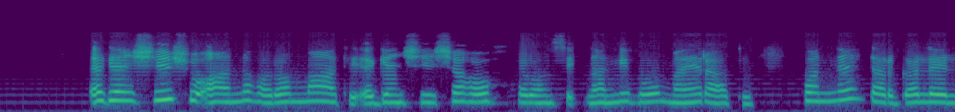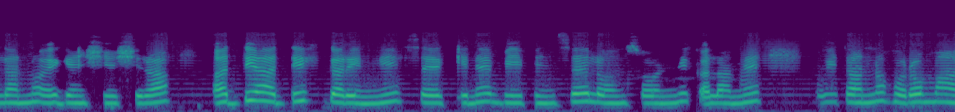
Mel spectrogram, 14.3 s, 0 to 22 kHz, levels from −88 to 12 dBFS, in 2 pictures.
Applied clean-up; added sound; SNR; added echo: neural separator model SepFormer DNS4.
